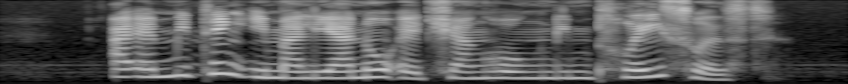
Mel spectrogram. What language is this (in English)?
English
